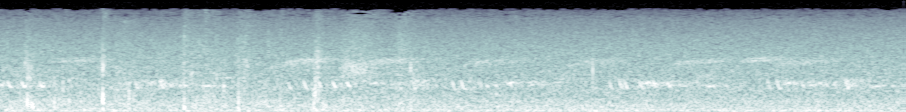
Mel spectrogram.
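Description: Wild birds calling in forest: a repeated rattling call and a higher, arching chirp that recurs about once a second, with a few footsteps on the stone path during the first two seconds.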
